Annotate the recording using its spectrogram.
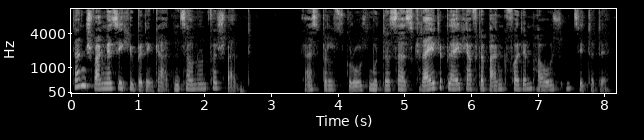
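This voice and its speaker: A woman reads a children's story aloud at a slow, unhurried pace. Her voice is breathy and fairly low for a woman, and it stays calm and steady throughout. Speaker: narrator. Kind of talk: storybook reading.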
